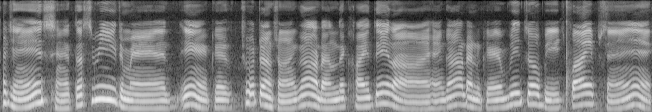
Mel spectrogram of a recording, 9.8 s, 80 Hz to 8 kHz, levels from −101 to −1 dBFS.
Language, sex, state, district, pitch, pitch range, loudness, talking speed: Hindi, male, Maharashtra, Sindhudurg, 175 Hz, 150-225 Hz, -19 LUFS, 110 wpm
